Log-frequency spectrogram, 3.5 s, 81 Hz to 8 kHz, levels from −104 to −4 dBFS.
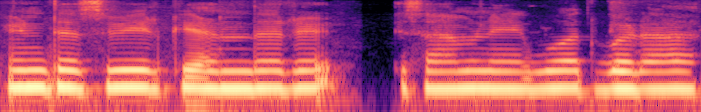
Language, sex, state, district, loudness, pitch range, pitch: Hindi, female, Rajasthan, Bikaner, -13 LUFS, 215-225 Hz, 220 Hz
